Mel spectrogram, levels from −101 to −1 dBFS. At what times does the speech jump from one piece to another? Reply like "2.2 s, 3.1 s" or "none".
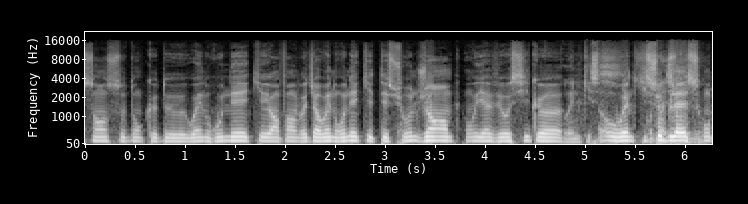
3.7 s, 4.5 s, 5.1 s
